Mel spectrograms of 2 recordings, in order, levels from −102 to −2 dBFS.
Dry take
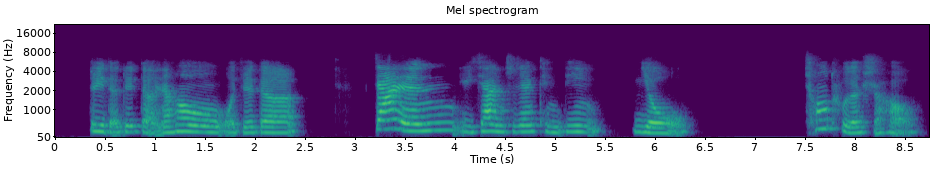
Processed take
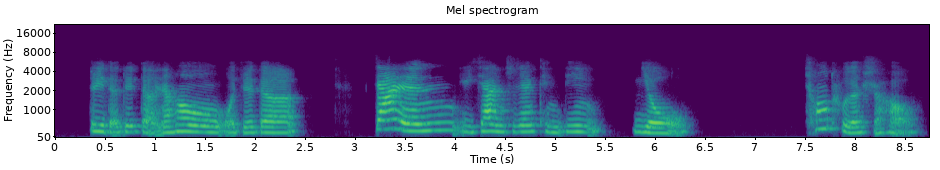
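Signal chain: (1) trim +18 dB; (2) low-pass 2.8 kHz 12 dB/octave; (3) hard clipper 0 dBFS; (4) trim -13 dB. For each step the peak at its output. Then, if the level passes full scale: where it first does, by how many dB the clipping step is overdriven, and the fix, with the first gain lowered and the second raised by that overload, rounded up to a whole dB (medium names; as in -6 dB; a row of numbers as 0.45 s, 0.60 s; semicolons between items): -1.0 dBFS, -2.0 dBFS, -2.0 dBFS, -15.0 dBFS; nothing clips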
